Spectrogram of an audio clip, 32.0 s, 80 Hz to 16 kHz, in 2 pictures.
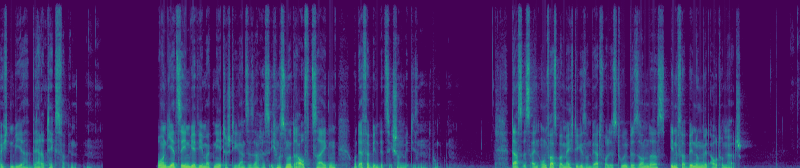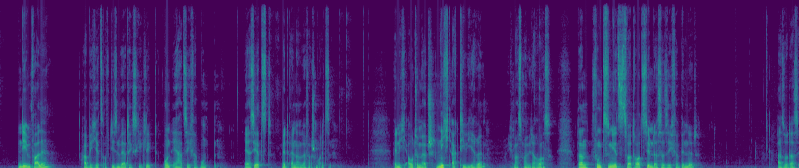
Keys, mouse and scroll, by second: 1.8 click, 18.6 g, 22.0 g, 24.8 click, 26.7 click, 27.2 g, 28.6 middle click, 30.1-30.4 scroll up 2, 30.8 middle click.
